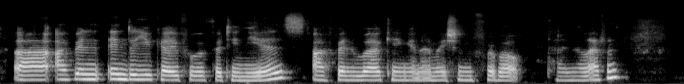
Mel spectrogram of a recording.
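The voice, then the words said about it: Portuguese accent. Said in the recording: “I am Portuguese, you might notice by the accent.”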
